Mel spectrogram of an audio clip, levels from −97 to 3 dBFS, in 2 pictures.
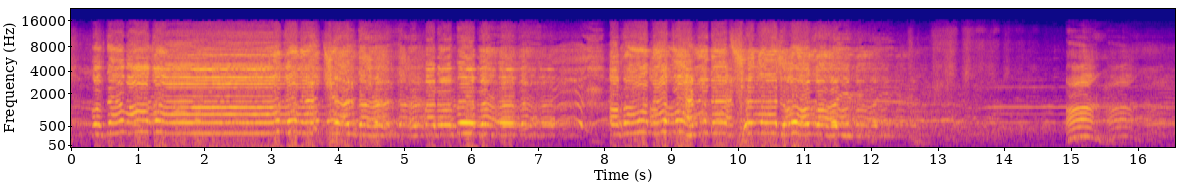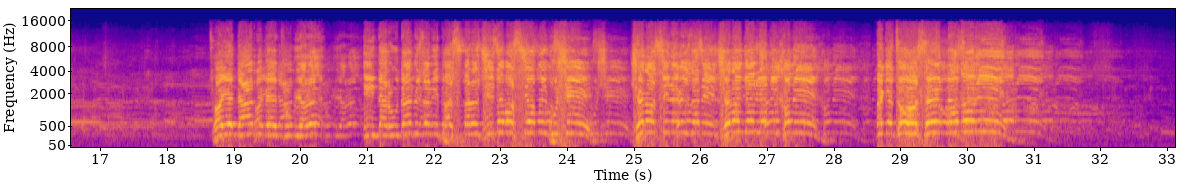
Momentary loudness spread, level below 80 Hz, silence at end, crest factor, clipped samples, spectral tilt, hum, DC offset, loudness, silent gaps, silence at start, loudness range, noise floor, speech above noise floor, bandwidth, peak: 18 LU; -48 dBFS; 1.15 s; 14 dB; under 0.1%; 0 dB/octave; none; under 0.1%; -12 LUFS; none; 0 s; 14 LU; -47 dBFS; 34 dB; 16 kHz; 0 dBFS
